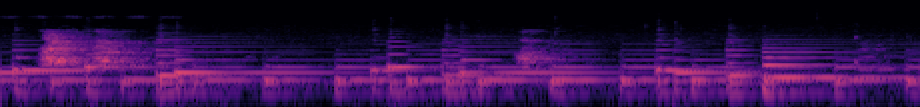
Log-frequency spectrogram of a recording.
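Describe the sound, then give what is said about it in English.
Dogs barking outside: a few short, harsh bark bursts break out at intervals over a steady tonal background, with quieter gaps between them. “barking again. Can they hear me? Why are dogs like that?”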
